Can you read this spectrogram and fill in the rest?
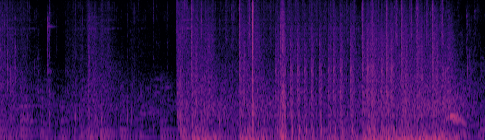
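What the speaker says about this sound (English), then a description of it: "Oh, this is a shotgun." Gunfire bursts from a shotgun in an online first-person shooter modelled on Arsenal, loud repeated blasts layered over busy game noise and dense, continuous battle sounds, with no talk.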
